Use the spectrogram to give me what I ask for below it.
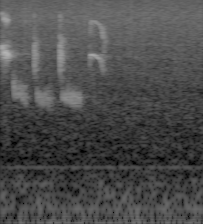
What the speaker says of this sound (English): perched on the topmost branch of that tree sat a nightingale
